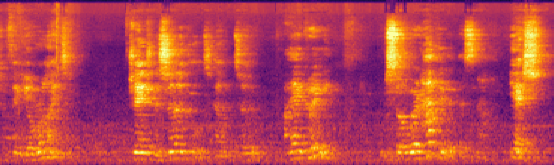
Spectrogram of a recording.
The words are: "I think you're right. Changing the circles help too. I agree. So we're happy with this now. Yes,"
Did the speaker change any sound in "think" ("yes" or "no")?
no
